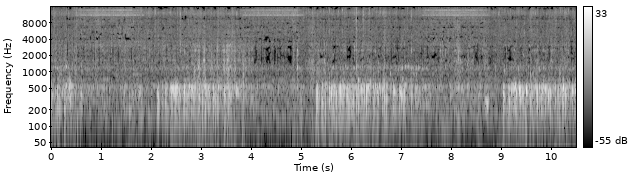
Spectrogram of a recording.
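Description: Scuba diver's exhaled bubbles rushing out of the regulator, recorded underwater: three bubbling bursts of about two seconds each, a few seconds apart, with quieter stretches between as the diver breathes in.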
